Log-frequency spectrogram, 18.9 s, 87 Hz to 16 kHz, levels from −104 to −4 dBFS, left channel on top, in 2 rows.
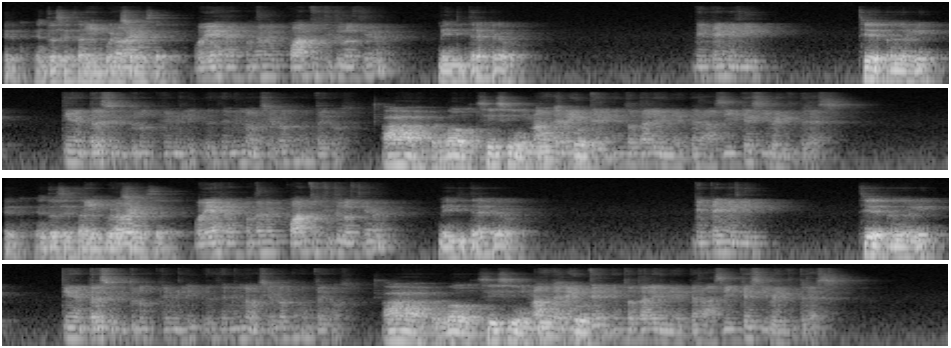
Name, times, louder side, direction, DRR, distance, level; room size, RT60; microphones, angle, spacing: voice 1, 0.0-1.4 4.4-5.1 8.6-9.2 13.3-15.3, equal, 45° left, -2 dB, 0.5 m, -30 dB
voice 2, 0.8-1.4 1.9-3.8 6.9-7.5 10.0-12.9 14.6-17.8, right 2 dB, 55° right, -5 dB, 0.9 m, -37 dB
3.4 x 2.1 x 2.4 m, 0.71 s
head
